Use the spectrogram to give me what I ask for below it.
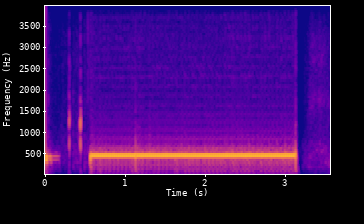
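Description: A telephone line tone sounds during a bank call being transferred: a few brief blips, then one loud, unbroken mid-pitched tone holds for about two and a half seconds before cutting off.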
